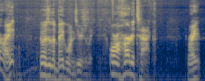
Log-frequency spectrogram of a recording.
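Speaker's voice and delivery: ordinary talk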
